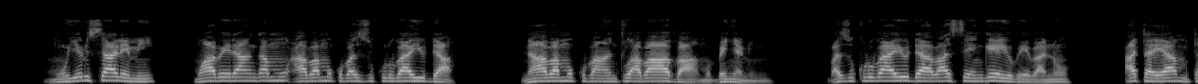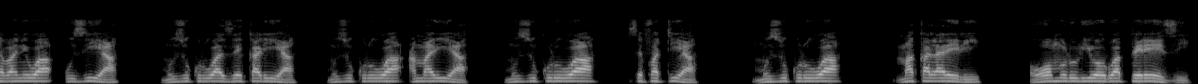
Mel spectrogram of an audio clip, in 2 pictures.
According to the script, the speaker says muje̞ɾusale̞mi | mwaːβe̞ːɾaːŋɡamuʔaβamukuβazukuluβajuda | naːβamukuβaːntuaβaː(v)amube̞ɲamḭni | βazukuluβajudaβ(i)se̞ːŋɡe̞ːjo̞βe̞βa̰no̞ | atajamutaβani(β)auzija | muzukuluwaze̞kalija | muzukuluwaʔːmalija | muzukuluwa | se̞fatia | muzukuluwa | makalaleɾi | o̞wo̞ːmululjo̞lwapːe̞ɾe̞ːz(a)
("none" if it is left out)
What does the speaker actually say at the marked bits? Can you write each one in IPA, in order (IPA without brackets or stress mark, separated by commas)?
v, a, w, i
